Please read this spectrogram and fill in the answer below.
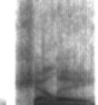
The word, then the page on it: chalet: American English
